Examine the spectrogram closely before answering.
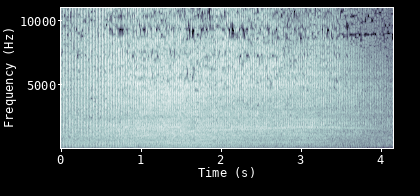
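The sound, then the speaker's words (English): A snow grooming machine's engine drones steadily on a Nordic ski trail with a rough, mid-pitched idle. It swells slightly, then gradually eases and thins toward the end, with no voices. “But toward the end of the ride, when our trail crosses a Nordic ski trail, a grooming machine approaches. It slows, and the groomer gives us a piercing stare.”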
